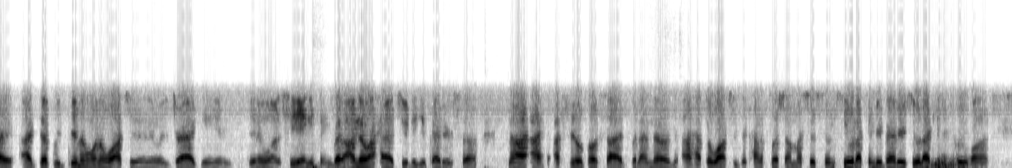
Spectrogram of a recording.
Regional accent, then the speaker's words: California, United States; everyone thinks I should be a Warrior fan because I'm from the Bay, but what I've experienced in the Bay Area is just a lot of bandwagon Warrior fans.

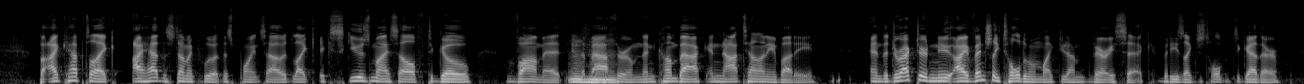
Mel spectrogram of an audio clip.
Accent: Chicago, Illinois, United States; Yeah, I'm from Chicago.

